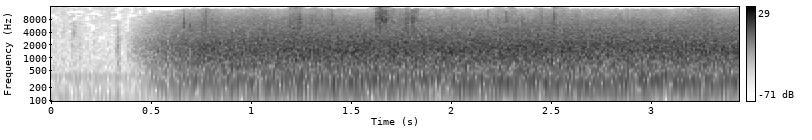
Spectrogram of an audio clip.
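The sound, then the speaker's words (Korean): A loud, steady roar of road traffic at a busy intersection by the Seongsu Bridge memorial tower swells in after a brief quiet start and holds as a dense wash of vehicle noise, with no voices. “일령탑은 오가는 차들의 요란한 소음 속 안내 표지판도 제대로 없는 곳에 정말 초라하게 세워져 있습니다.”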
